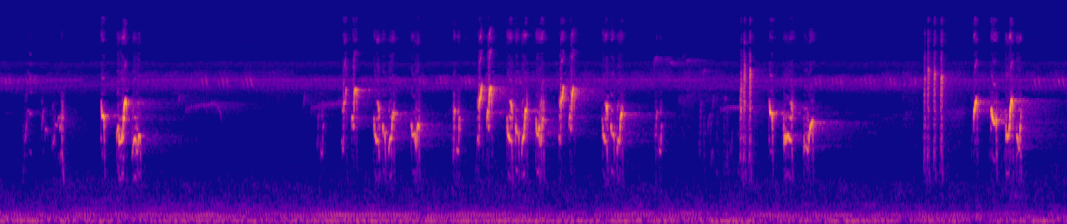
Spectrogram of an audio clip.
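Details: A caged red-whiskered bulbul (Pycnonotus jocosus) used as a decoy bird sings continuously and aggressively, in bright, bubbling phrases of rich whistled notes in quick bursts.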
